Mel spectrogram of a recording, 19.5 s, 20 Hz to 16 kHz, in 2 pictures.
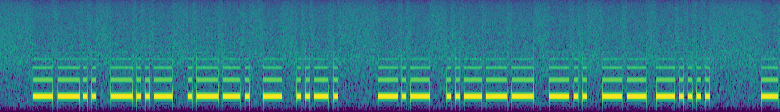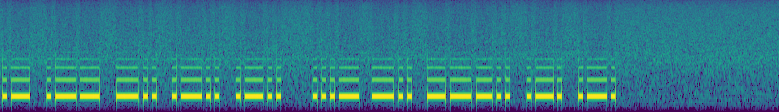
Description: Morse code, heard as a keyed tone, hand-sent with a bug key, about 22 wpm, 550 Hz. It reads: ZXPTF K2DM6 KWDLL VD8RR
